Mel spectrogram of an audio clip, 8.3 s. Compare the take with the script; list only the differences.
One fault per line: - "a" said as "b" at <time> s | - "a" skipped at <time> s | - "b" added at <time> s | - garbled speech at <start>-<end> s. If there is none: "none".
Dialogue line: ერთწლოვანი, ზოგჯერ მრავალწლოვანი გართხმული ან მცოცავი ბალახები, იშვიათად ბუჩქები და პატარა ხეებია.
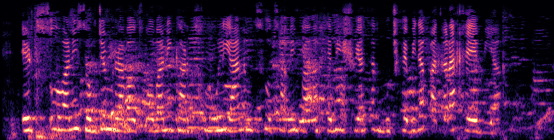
none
